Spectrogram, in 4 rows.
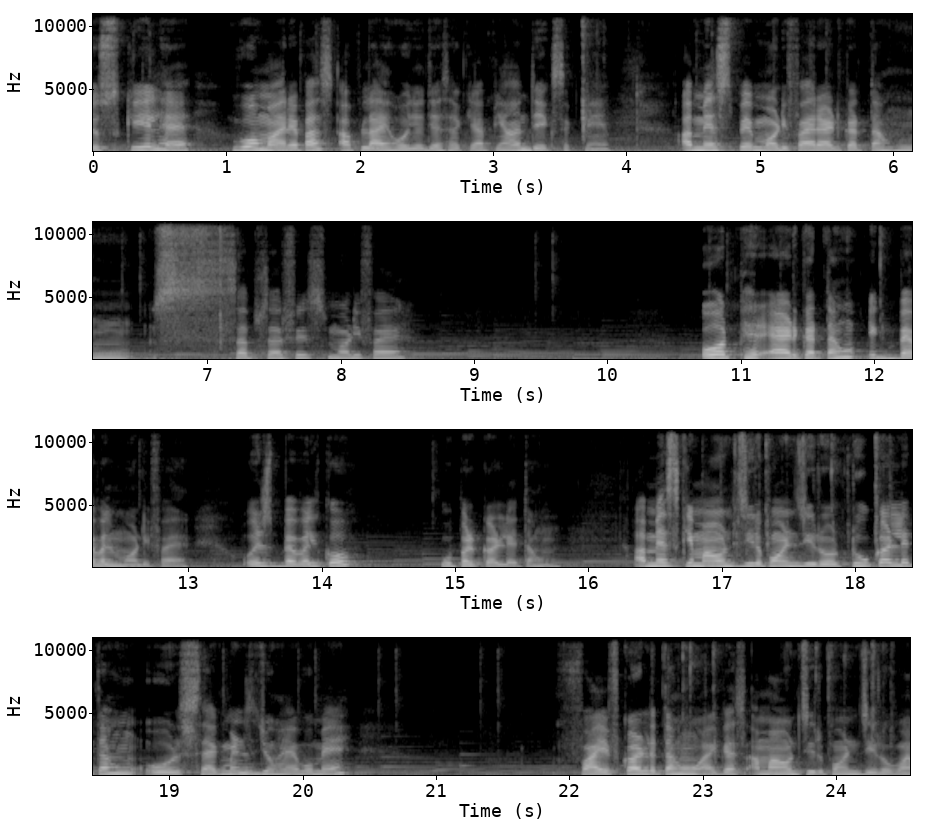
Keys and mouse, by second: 0.3 click, 1.6 click, 3.7 n, 4.6 click, 5.2 click, 5.4-9.7 drag, 10.8-12.8 drag, 13.6-14.9 drag, 17.0-18.2 drag, 19.3 click, 20.0 click, 20.7 click, 21.5-24.4 drag.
